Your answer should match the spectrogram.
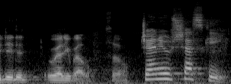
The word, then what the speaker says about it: Januszewski: So Januszewski. Januszewski. Janu, I'm never going to pronounce that right.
